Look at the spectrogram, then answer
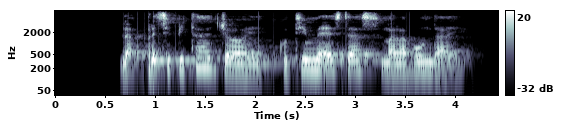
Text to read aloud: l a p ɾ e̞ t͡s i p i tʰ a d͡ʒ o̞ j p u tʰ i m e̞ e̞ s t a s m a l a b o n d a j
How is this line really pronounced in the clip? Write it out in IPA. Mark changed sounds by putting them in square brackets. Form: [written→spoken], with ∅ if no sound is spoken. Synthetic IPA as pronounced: l a p ɾ e̞ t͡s i p i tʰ a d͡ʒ o̞ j [p→k] u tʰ i m e̞ e̞ s t a s m a l a b [o→u] n d a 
